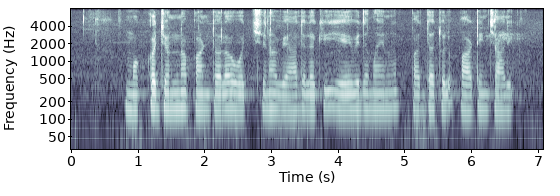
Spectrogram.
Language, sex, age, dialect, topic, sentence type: Telugu, male, 18-24, Telangana, agriculture, question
